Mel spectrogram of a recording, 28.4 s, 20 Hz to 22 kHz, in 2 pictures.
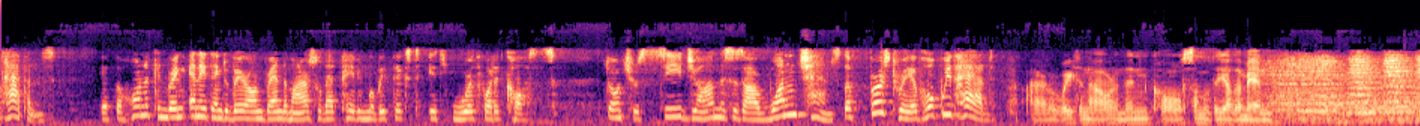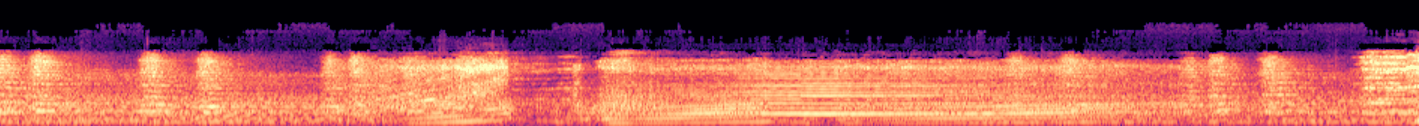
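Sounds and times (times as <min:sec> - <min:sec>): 
speech: 0:00.1 - 0:13.1
car engine revving as the vehicle accelerates and drives on: 0:12.7 - 0:28.3.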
